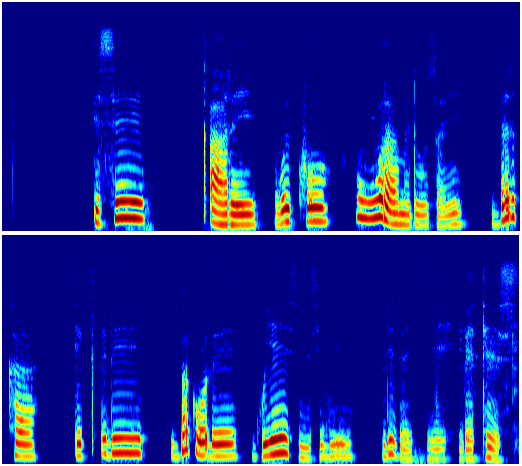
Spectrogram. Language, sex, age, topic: Gamo, male, 25-35, agriculture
